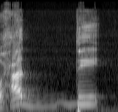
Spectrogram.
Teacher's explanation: تا پیش تو، حا دال زبر حد، دال زیر دی۔ دال سختی سے ادا ہوگا تشدید کی وجہ سے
